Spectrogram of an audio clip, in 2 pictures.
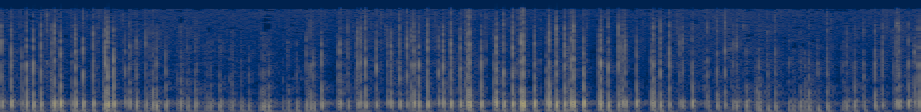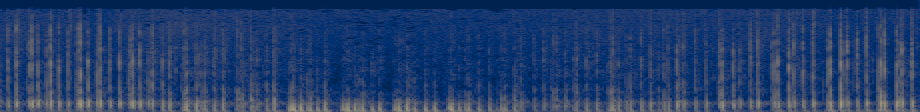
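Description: Fingertips tap quickly on the face and edges of a small, closed, hollow black zippered hard case with orange trim and a fabric-covered EVA shell. The taps are dense, irregular, dull thumps with a low-mid hollow body and almost no bright content. Each tap dies away at once.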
